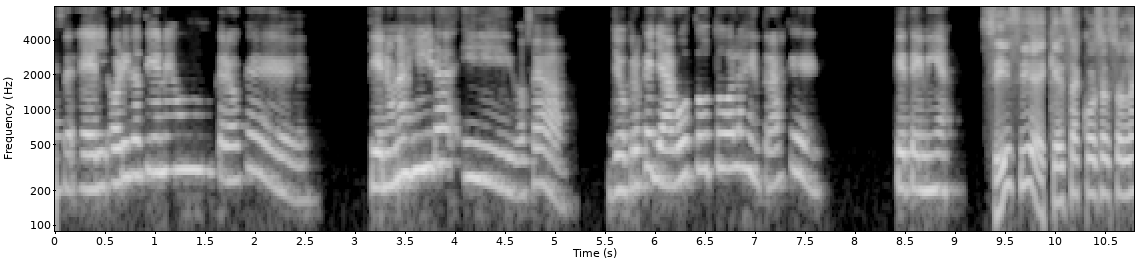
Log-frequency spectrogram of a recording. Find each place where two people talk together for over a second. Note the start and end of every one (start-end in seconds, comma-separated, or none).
none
